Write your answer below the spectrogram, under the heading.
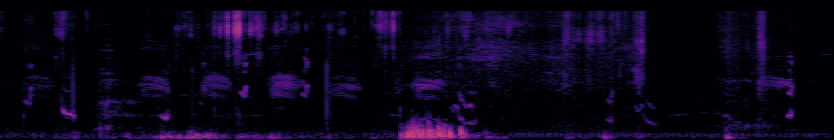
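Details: A francolin, known locally as dakhni teetar (Pakistan), gives a quick run of six harsh nasal notes, then a single note later, with a heavy low thump and rumbling noise in between.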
